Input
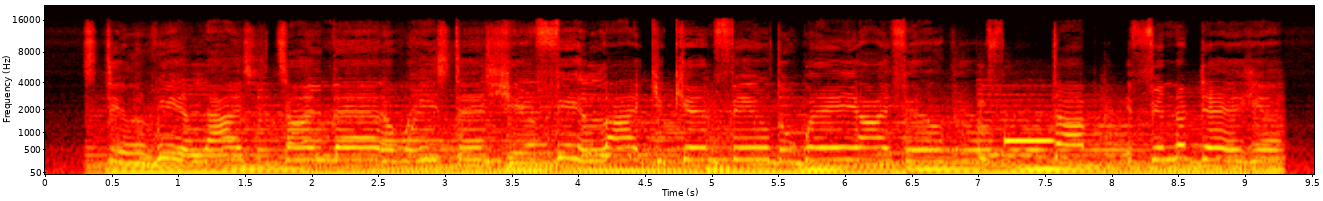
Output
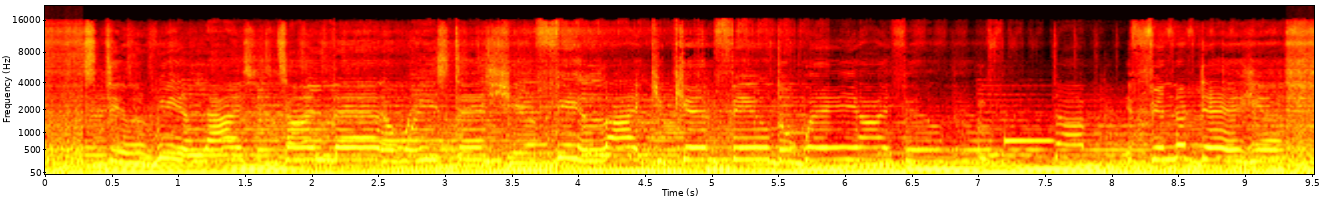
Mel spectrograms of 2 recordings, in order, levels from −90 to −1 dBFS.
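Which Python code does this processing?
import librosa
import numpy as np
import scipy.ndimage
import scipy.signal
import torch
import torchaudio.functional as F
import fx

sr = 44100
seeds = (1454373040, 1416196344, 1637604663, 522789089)

y = fx.low_shelf(x, sr, hz=320.0, db=11.5, at=(5.87, 8.11), fade=0.02)
y = fx.echo_wet_highpass(y, sr, ms=155, feedback_pct=68, hz=4900.0, wet_db=-10)
y = fx.env_flatten(y, sr, amount_pct=100)
y = y * librosa.db_to_amplitude(-1.0)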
